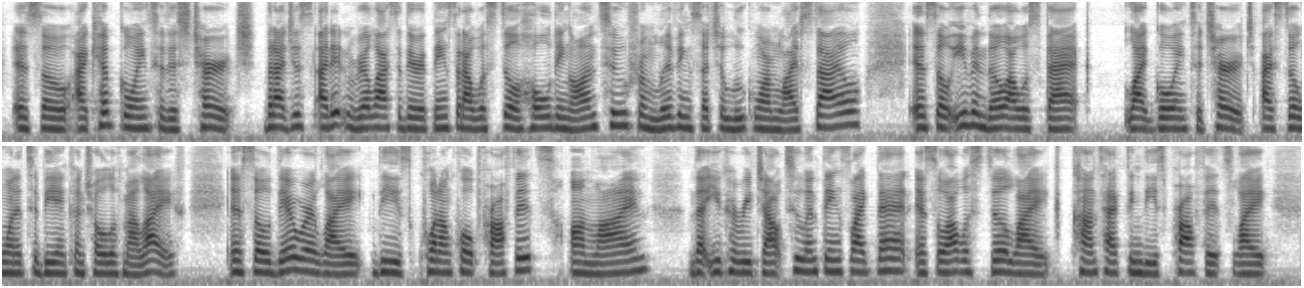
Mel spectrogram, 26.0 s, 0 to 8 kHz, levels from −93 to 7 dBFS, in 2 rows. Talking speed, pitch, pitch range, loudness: 185 wpm, 200 Hz, 185-210 Hz, -19 LUFS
